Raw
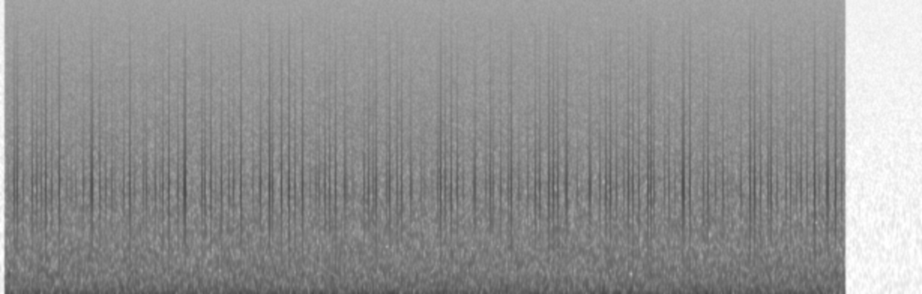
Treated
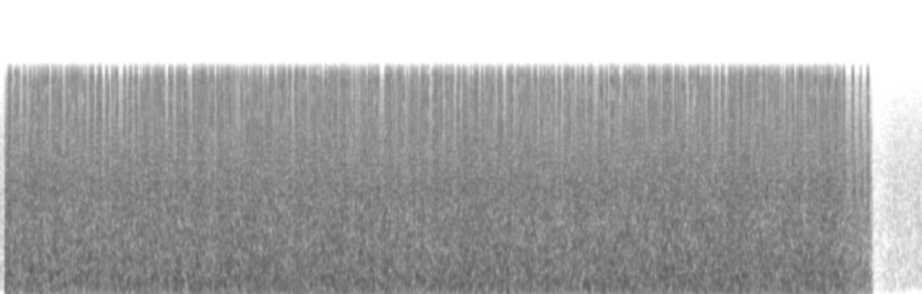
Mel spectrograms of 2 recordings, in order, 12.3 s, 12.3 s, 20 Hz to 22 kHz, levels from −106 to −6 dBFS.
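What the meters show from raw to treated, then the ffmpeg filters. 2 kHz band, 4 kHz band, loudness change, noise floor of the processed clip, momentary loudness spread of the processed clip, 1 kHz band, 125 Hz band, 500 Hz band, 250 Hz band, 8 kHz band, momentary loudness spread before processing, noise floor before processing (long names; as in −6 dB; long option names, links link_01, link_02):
−12.0 dB, −6.0 dB, −8.5 dB, −76 dBFS, 1 LU, −6.5 dB, −5.5 dB, −1.5 dB, −1.5 dB, −5.5 dB, 3 LU, −78 dBFS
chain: -af "alimiter=limit=-14.5dB:level=0:latency=1:release=136,highpass=130,acompressor=mode=upward:threshold=-59dB:ratio=2.5,lowpass=2500,flanger=delay=8.7:depth=5.5:regen=-25:speed=0.86:shape=triangular,aecho=1:1:328:0.447,flanger=delay=18.5:depth=3.4:speed=2.3,aresample=16000,aeval=exprs='(mod(112*val(0)+1,2)-1)/112':channel_layout=same,aresample=44100,volume=8.5dB"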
